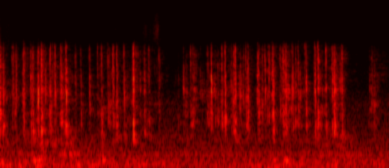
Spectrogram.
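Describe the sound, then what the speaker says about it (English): Rapid uneven clatter of keys on a computer keyboard, close and fairly quiet, with short pauses between bursts and no talking over it. "Somebody is typing, I can hear."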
